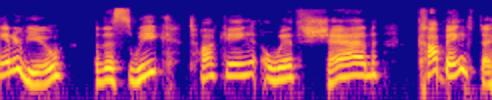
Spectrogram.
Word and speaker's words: Shadd Copping: with another exciting interview this week talking with shad coping did I say that right you actually are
